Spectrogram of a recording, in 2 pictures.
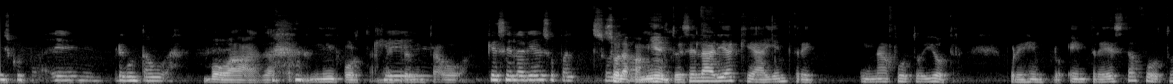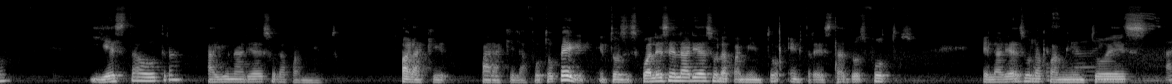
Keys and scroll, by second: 7.7 super+Tab.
